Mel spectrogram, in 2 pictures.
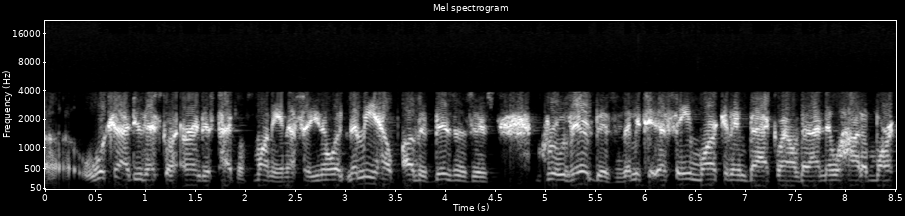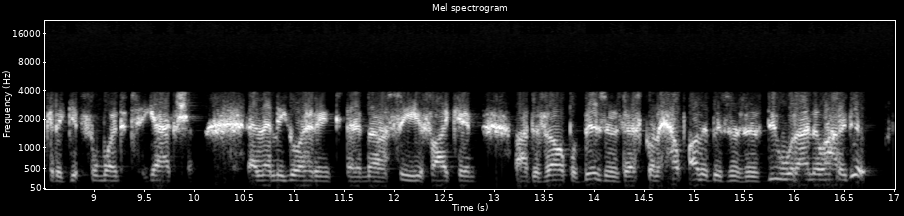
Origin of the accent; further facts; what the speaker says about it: Jamaica; Well, originally I'm from Jamaica.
